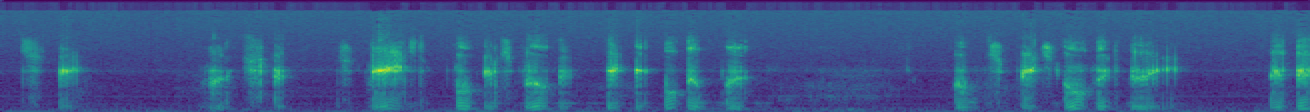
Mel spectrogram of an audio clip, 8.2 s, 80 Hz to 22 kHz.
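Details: 1964 recording of a patient demonstrating the rarely used glossopharyngeal method of voice production without vocal cords, not understandable on the record: glossopharyngeal (frog) speech.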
